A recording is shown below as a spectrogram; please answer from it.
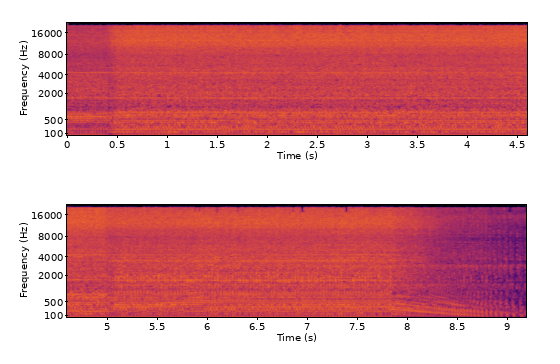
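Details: Shindaiwa backpack blower two-stroke after the no-start fix: strong, steady high-revving drone at even speed, then winding down cleanly at shutoff; running healthy and blowing leaves strongly.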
